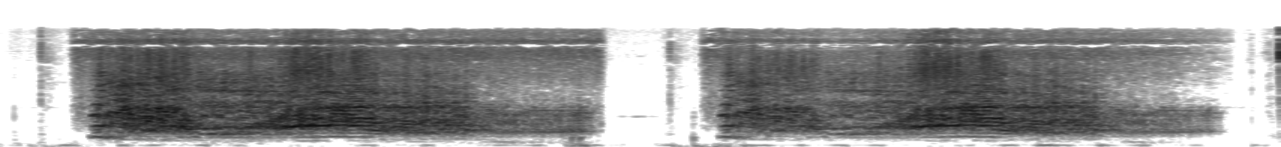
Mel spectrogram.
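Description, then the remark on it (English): A grizzly bear roar, heard twice in a row: two long, loud, rumbling growls of about three and a half seconds each, identical, separated by a brief silence, with no talking. “They use a grizzly bear roar.”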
